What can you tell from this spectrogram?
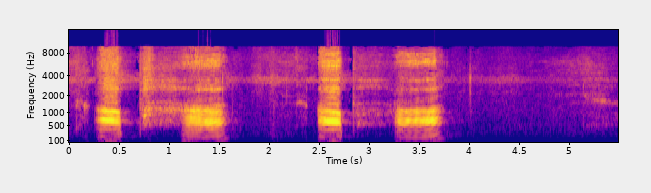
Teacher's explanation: There's a little period of time before you start voicing. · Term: aspiration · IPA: [apα:]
